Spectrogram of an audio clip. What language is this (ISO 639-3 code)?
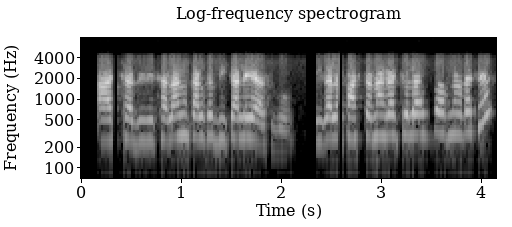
ben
